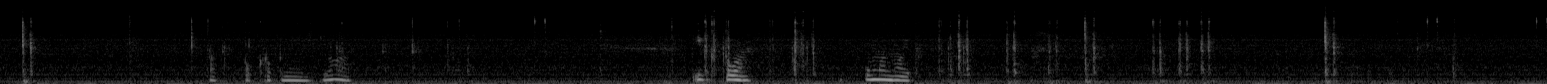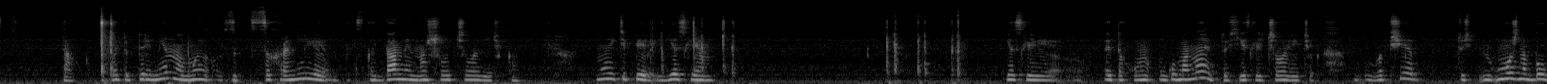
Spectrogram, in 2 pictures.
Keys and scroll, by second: 1.1 d, 7.1 shift+9, 8.0 shift+', 9.5-13.3 typing, 16.5 Return, 22.0 i, 22.4 f, 22.8 space, 24.1-25.5 typing.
